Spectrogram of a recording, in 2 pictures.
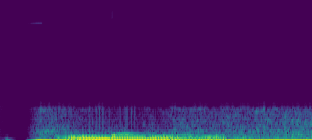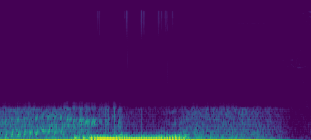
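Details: A gray whale, a baleen whale, gives low-pitched, rumbling groans with pulsing bursts that swell and fade.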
